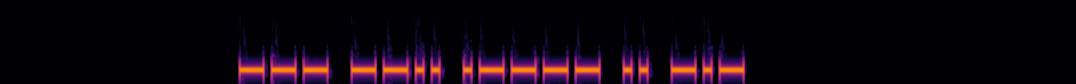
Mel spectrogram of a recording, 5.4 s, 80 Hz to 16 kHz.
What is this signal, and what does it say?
Morse code, heard as a keyed tone, about 30 wpm, 700 Hz. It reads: OZ1IK
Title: DXCC-100 Call Signs - 5 Characters - Repeated 2x - 30wpm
